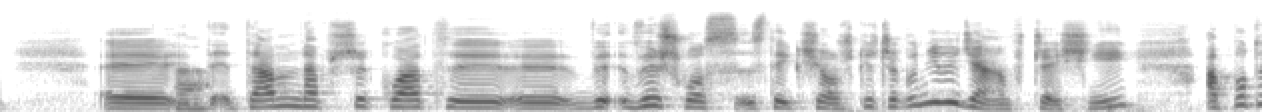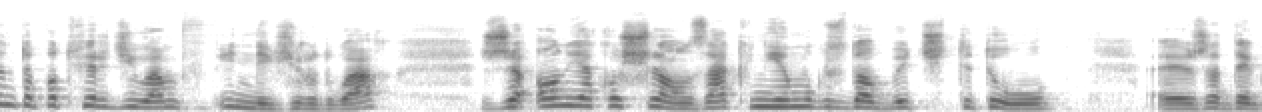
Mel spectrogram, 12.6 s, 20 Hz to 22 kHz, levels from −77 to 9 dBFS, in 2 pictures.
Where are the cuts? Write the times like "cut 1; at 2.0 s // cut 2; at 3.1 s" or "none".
none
